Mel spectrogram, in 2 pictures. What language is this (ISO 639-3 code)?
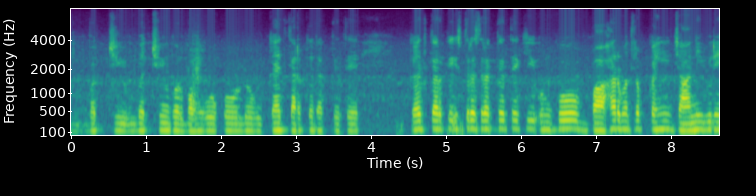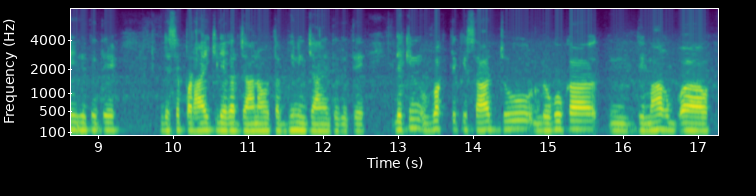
urd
